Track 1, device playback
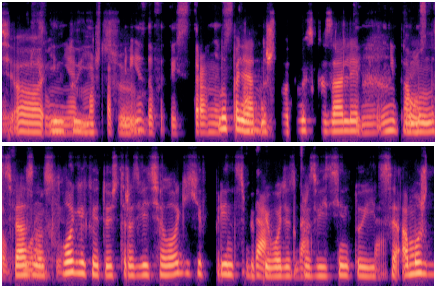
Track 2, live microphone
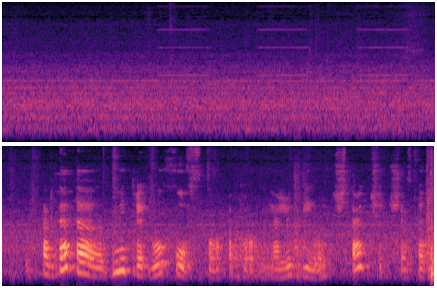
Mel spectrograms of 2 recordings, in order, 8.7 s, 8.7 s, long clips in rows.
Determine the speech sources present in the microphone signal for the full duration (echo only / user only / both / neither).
user only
